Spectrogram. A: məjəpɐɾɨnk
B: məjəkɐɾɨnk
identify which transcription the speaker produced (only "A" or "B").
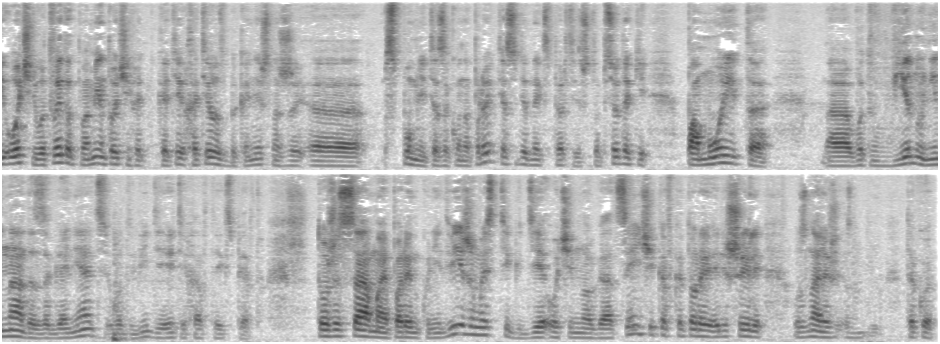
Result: A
